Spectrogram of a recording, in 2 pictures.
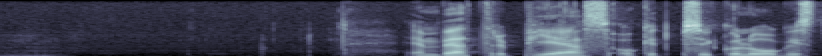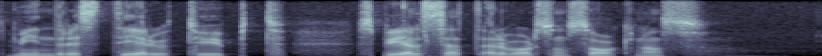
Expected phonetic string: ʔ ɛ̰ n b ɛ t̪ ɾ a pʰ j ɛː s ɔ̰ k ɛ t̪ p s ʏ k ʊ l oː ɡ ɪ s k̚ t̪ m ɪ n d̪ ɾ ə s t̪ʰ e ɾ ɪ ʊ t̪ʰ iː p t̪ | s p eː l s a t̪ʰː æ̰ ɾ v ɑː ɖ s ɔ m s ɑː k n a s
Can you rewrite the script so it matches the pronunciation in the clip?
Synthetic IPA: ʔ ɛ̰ n b ɛ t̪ ɾ ə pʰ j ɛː s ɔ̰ k ɛ t̪ p s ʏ k ʊ l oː ɡ ɪ s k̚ t̪ m ɪ n d̪ ɾ ə s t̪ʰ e ɾ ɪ ʊ t̪ʰ yː p t̪ | s p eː l s ɛ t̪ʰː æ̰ ɾ v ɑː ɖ s ɔ m s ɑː k n a s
